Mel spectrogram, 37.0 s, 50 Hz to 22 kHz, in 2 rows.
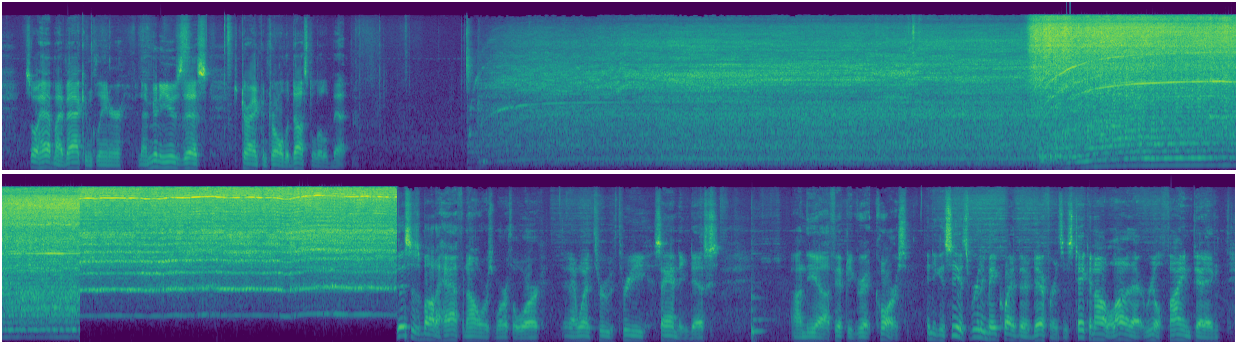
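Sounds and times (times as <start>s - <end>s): vacuum cleaner motor whine: 7.0s - 24.4s
orbital sander on metal: 8.2s - 24.4s.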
